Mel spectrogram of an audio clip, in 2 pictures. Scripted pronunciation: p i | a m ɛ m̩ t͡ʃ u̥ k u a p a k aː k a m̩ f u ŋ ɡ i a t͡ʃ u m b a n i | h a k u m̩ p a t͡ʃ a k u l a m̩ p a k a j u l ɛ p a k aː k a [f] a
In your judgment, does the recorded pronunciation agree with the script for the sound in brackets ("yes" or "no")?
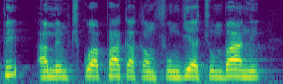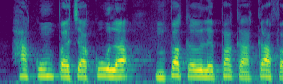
yes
